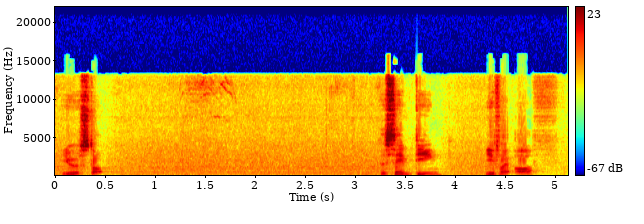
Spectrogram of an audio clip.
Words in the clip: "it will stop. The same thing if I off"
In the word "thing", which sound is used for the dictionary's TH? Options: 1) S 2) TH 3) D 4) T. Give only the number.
4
